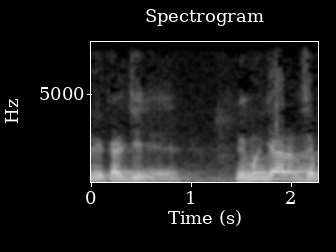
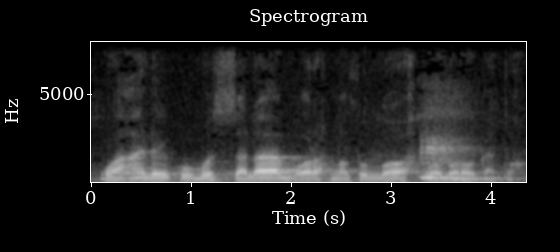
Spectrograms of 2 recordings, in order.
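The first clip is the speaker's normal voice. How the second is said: lower, softer, slow full reply; calm full reply; 6 semitones lower, 5 dB quieter, slower than usual. Shown as a demonstration. Preacher models the proper full reply to a salam. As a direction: answer the greeting calmly and in full. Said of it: "ucapkan salam pada guru".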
